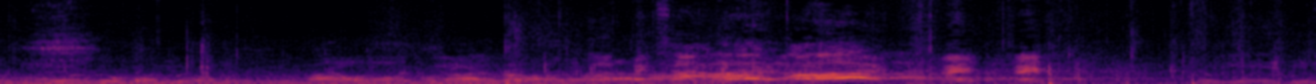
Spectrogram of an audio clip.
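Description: Young men shout to each other on an outdoor court.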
